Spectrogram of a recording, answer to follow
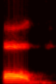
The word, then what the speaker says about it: of: না আচ্ছা, প্রথমটার প্রনাউন্সিয়েশন হচ্ছে অব, অ ব, অব। কি বলেছি বলেন তো? অব অব অব। আর পরেরটার pronunciation হচ্ছে অফ।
